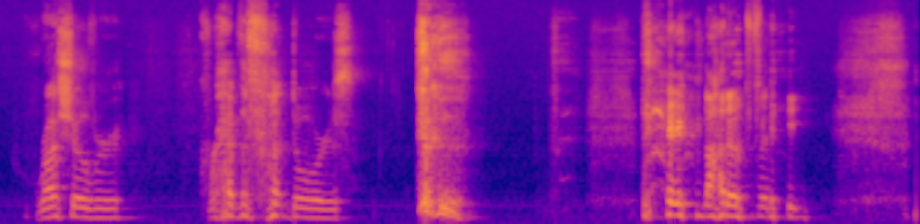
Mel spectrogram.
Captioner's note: laughing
